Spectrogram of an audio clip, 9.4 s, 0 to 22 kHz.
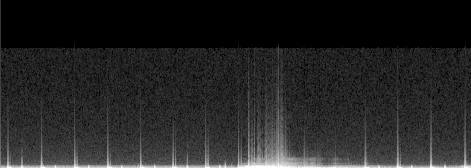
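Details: Own heart sounds by stethoscope after a 10 km run, lying on a daybed leaning on left side while controlling breathing; strong, regular beats about 90/min, briefly masked by rubbing noise; normal heart sounds, still forceful after exercise.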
